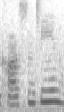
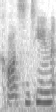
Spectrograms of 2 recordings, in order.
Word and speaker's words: Constantine: which this is, John Constantine, which I know comic-wise, it's actually not pronounced Constantine. If I remember correctly, it's Constantine, he says in the comics, but, like, everyone says Constantine.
